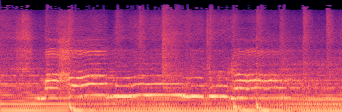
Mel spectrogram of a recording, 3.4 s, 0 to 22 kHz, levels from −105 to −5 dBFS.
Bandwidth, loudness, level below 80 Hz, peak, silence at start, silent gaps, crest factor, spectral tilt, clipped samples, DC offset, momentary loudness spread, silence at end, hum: 19 kHz; -17 LUFS; -24 dBFS; -4 dBFS; 0 s; none; 12 dB; -5 dB/octave; under 0.1%; under 0.1%; 6 LU; 0 s; none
